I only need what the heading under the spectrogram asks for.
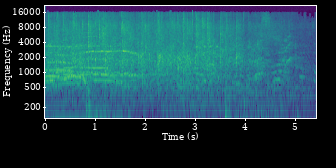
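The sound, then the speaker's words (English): A comedy show audience applauds and cheers, with loud clapping and whoops at first that gradually taper off into scattered claps. “Make some noise one more time for Kiko, everybody.”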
